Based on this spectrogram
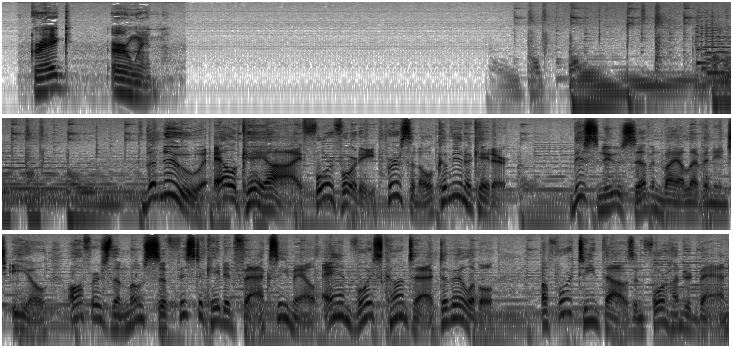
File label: usa man; MediaVoix; vice sample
